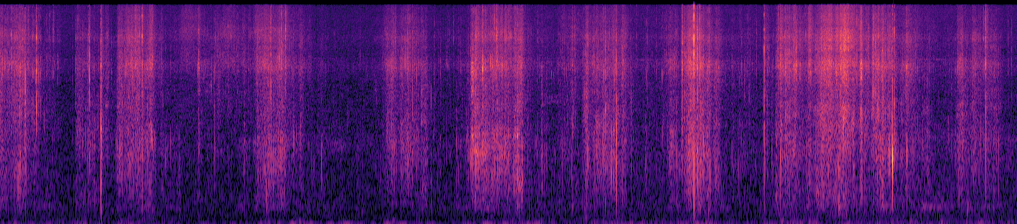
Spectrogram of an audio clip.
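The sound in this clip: Footsteps crunch along an autumn path in a steady series of many soft, crackly, rustling treads at an even walking pace, with no voices.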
